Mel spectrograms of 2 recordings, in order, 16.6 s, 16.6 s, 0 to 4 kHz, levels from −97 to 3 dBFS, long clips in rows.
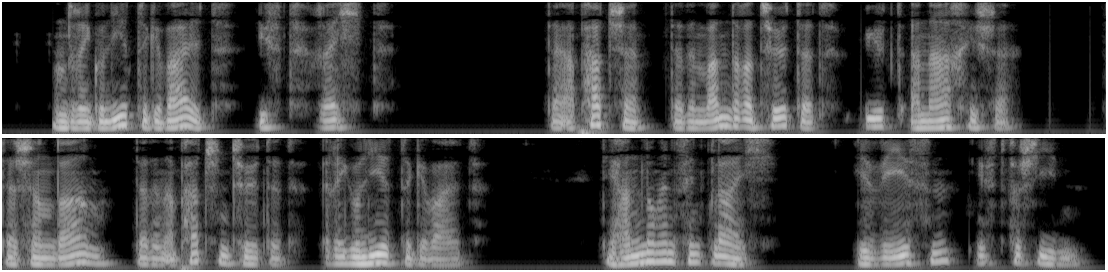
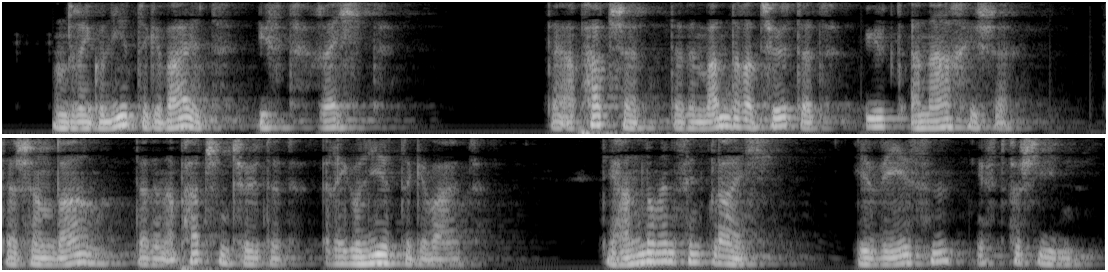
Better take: first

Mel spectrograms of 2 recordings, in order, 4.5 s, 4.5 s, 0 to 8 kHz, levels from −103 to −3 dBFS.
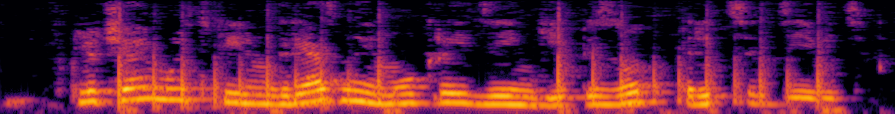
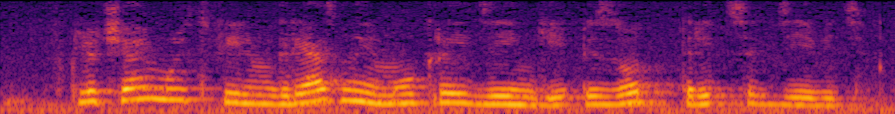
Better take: second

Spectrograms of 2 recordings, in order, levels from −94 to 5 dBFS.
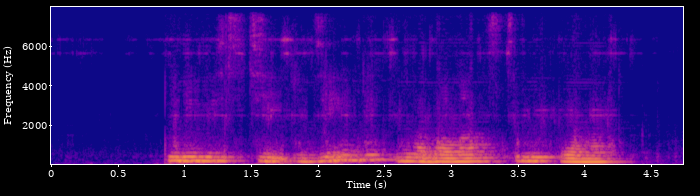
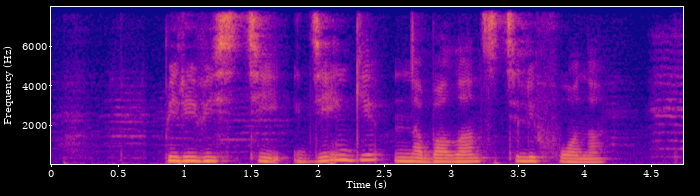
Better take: second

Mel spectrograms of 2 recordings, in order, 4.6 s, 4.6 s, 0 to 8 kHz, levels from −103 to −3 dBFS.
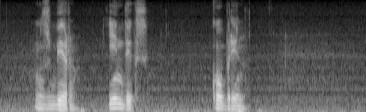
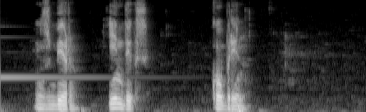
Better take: first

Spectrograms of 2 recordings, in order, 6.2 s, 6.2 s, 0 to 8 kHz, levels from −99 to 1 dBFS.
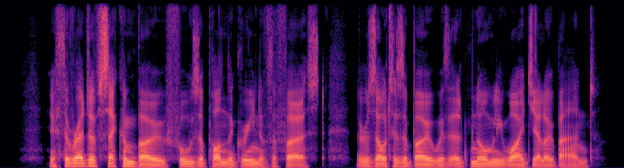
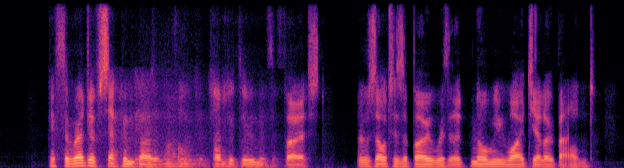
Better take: first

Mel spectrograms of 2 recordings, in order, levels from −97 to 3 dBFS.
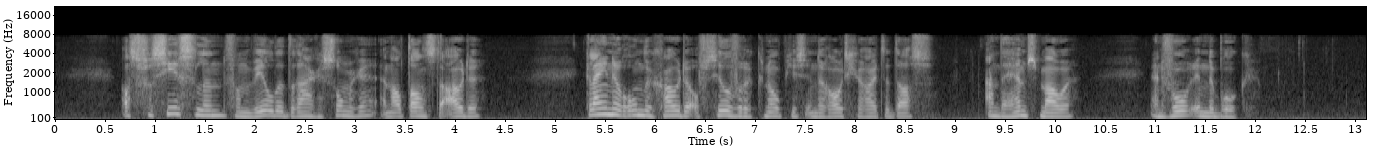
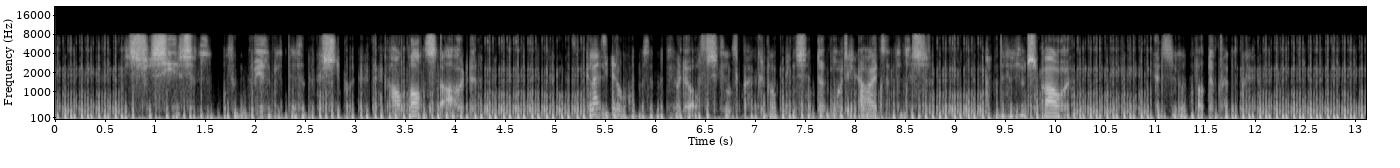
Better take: first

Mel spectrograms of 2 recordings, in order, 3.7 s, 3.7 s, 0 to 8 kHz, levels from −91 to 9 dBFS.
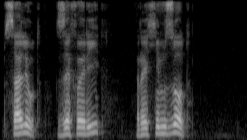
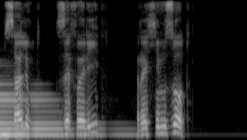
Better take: first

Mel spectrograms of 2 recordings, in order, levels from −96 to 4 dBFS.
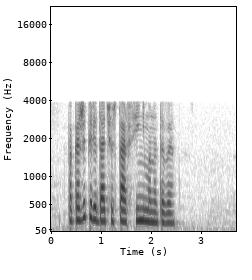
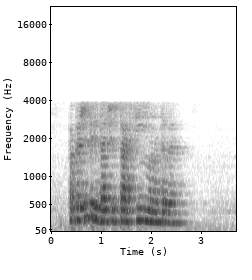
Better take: first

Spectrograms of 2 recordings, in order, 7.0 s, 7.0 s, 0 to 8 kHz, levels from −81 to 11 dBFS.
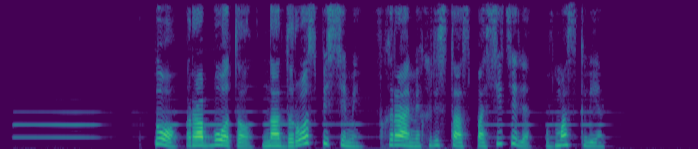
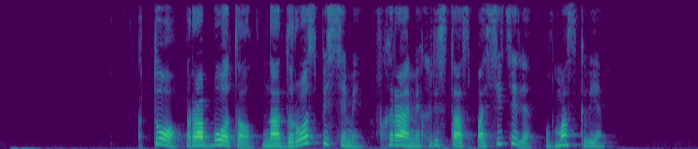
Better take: second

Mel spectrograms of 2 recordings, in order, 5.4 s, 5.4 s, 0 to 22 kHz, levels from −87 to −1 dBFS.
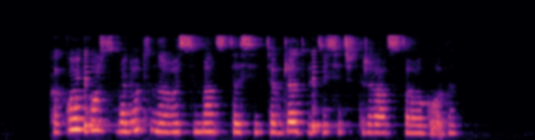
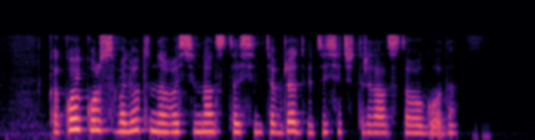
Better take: second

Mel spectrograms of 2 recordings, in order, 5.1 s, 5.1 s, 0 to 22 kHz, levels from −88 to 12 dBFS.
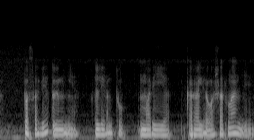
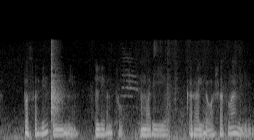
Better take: first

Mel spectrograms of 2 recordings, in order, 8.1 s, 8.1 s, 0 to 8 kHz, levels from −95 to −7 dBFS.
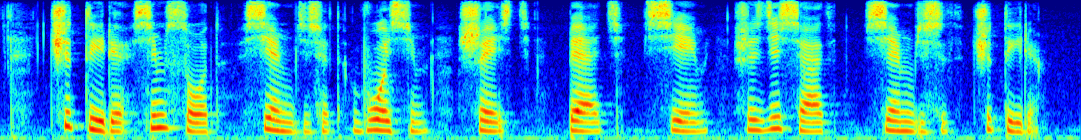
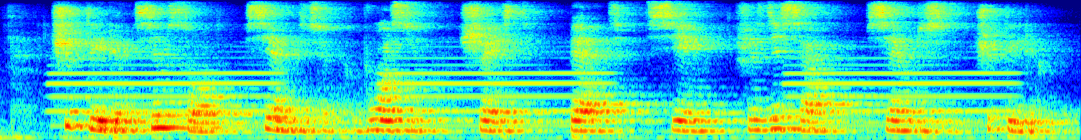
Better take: first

